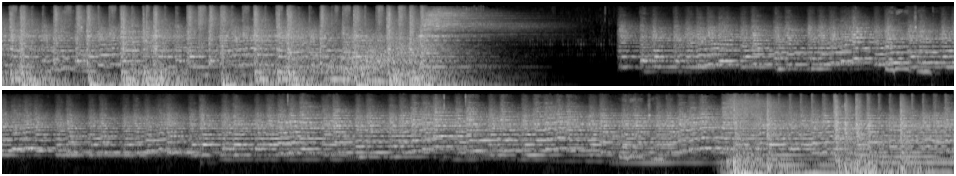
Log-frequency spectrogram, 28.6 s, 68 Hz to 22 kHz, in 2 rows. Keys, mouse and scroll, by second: 0.0-1.2 typing, 0.0-0.4 shift+click, 1.0 shift+click, 1.1 click, 2.2 shift+click, 3.0 shift+click, 3.3-7.0 typing, 4.3 shift+click, 5.3 shift+click, 5.6 click, 6.0 ctrl+click, 6.7 shift+click, 7.1 ctrl+click, 7.5 click, 7.9-8.3 shift+click, 8.3-11.2 typing, 8.6 shift+click, 9.0 shift+click, 9.4 shift+click, 10.0 click, 11.1 shift+click, 11.4 shift+click, 11.9 shift+click, 12.7 shift+space, 13.1 shift+click, 13.7 space, 14.1 shift+click, 14.3 space, 14.9 shift+click, 15.0 space, 15.3 shift+click, 15.5-16.0 shift+click, 16.2-16.7 click, 17.2 space, 17.3 click, 18.1 ctrl+space, 18.2 ctrl+click, 18.3 ctrl+space, 18.8 alt+right click, 18.9 click, 19.2 alt+right click, 19.6 click, 20.0-22.8 typing, 20.4 click, 21.6 shift+click, 22.0 shift+click, 22.1 click, 22.3 shift+click, 23.8 click, 24.1 shift+click, 24.4-24.7 click, 25.0 space, 25.3 click, 25.7 space, 26.1 click, 26.7 click, 27.1 shift+click, 27.1 space, 27.2 click, 27.4 space, 28.2 shift+space, 28.5 shift+space.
